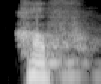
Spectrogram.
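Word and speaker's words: half: L will be silent হাফ এখানেও এল will be silent মানে অর্ধেক কাফ মানে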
